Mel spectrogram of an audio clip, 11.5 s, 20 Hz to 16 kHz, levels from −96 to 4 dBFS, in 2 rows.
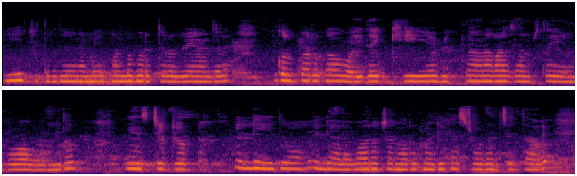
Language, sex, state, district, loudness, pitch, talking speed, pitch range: Kannada, female, Karnataka, Gulbarga, -34 LUFS, 230 Hz, 90 wpm, 225-245 Hz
